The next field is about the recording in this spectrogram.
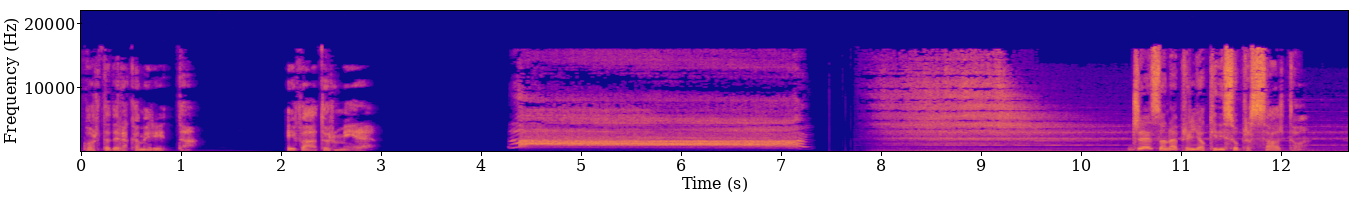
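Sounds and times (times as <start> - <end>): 
speech: 0.0 - 1.2, 2.0 - 3.0, 10.5 - 12.4
woman screaming from the floor above: 4.3 - 7.4.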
